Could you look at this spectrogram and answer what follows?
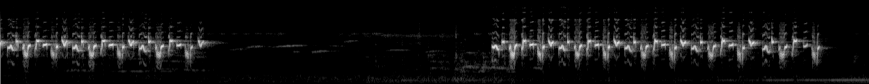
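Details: Yellow-vented bulbul (trucuk) giving sharp, lively 'uplik uplik tarong ropel' song, used to draw answers from other bulbuls; two long runs of rapid, rhythmic chattering whistles with a silent gap of nearly three seconds.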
